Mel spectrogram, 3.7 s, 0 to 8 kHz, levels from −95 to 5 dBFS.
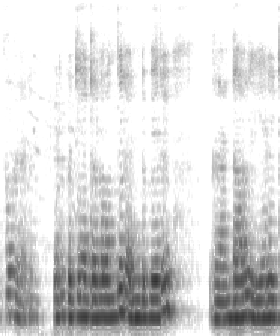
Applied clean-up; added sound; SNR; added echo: neural mask model DeepFilterNet 3.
